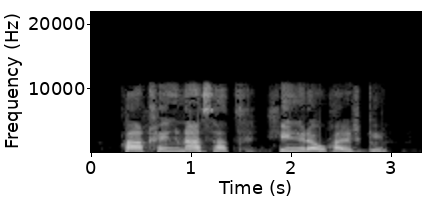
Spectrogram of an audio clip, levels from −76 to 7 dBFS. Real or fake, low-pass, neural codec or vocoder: real; 10.8 kHz; none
